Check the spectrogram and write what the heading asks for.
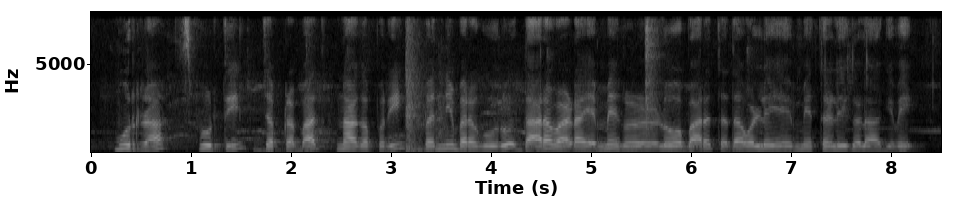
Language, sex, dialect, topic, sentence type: Kannada, female, Mysore Kannada, agriculture, statement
